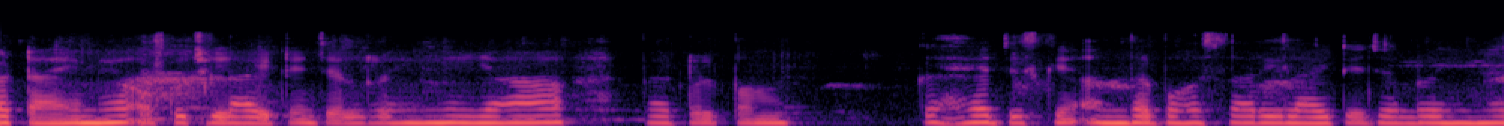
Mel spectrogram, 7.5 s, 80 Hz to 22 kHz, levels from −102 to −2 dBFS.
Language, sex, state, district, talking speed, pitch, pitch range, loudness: Hindi, female, Jharkhand, Jamtara, 160 wpm, 195 Hz, 190-200 Hz, -40 LUFS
